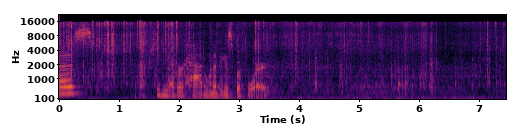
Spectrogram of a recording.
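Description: Cardboard crinkles and rustles in hands.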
